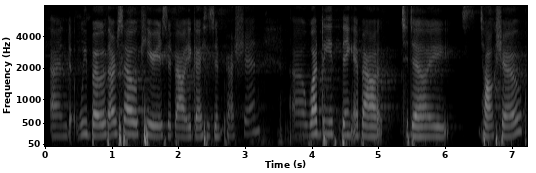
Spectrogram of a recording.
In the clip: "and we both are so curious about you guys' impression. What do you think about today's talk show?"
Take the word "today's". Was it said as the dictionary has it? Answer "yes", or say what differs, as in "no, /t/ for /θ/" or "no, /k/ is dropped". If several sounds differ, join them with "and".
no, /z/ is dropped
